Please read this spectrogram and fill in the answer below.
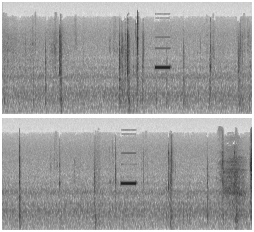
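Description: Automatic gear selector being shifted through its positions, clicking at each detent, with two short high electronic beeps, one about three seconds in and one about seven and a half seconds in, as reverse is selected and the rear parking sensor comes on.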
